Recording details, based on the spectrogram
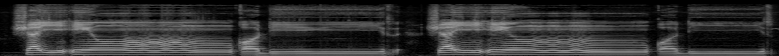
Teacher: suara dengungnya itu lebih dominan daripada suara samarnya. Jadi lebih condong berbunyi eng, nah, tapi disamarkan.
